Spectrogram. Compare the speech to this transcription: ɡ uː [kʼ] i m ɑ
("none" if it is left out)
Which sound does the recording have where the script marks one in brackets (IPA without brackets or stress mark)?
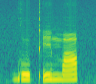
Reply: kʼ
